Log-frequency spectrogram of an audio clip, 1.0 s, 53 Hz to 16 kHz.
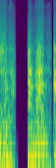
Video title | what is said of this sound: Basic Leatherworking for Glowforge Users - Part 1 - Buying your first leather | it crunches like cardboard it makes sounds like cardboard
